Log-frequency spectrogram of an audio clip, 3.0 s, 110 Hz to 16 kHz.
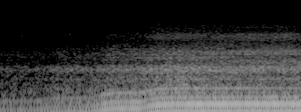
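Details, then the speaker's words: BMW F01/F02 (2008–2015) cabin blower motor: a low droning roar, like a jet, that rises in pitch and loudness as fan speed steps up, caused by a deteriorated mesh filter letting leaves and debris unbalance the fan. "if you have a ventilation blow motor sound like I'm gonna let you hear in a second then it's pretty certain that the filter that's inside the housing is basically deteriorating and hitting the fan"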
